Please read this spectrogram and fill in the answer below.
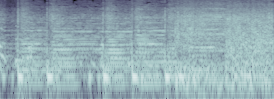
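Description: Trailer music: a bouncy repeated figure of short pitched notes, with a dense hissing wash of sound coming in about one and a half seconds in.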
